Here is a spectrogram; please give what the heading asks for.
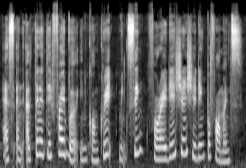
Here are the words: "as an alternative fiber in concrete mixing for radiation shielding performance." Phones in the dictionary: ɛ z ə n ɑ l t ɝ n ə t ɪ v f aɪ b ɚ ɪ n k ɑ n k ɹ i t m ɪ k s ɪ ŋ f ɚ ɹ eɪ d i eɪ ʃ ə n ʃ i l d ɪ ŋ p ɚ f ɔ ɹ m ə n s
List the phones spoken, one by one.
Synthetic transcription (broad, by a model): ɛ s ə n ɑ l t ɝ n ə t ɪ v f aɪ b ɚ ɪ n k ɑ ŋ k ɹ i t m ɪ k s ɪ ŋ f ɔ ɹ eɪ d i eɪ ʃ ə n ʃ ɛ d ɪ ŋ p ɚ f ɔ m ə n s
